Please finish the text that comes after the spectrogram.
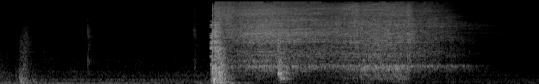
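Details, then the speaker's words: Byrna launcher using Byrna CO2, shortly after a spring retainer repair: a sharp first shot followed by a long steady hiss fading over three seconds. CO2 escapes after firing, a new fault; the owner plans to contact Byrna. "With all the air escaping right out of it, first shot, that's not good."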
